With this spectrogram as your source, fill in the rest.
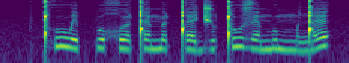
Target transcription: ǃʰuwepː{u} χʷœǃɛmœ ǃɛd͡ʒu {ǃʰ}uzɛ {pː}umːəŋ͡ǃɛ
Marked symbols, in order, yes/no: yes, no, no

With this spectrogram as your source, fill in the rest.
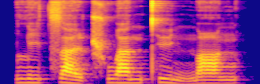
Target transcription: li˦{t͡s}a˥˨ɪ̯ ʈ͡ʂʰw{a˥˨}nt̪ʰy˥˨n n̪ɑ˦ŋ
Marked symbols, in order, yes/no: yes, no

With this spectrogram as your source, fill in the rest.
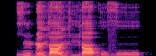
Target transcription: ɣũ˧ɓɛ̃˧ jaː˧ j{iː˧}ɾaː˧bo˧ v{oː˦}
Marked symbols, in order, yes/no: yes, yes

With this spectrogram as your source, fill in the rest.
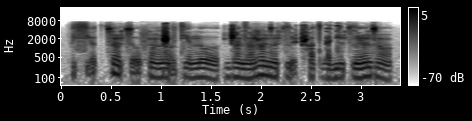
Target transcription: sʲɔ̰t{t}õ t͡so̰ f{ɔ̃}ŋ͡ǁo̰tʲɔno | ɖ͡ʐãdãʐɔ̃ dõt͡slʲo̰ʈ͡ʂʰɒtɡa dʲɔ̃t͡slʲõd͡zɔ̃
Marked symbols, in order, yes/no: no, yes

